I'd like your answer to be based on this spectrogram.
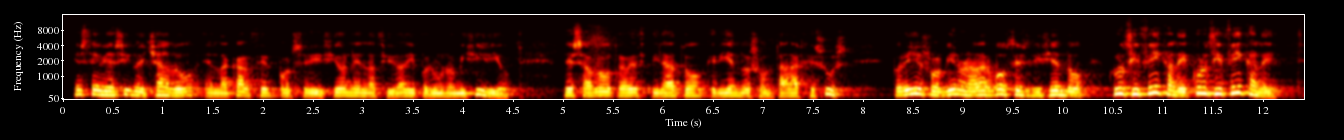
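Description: Male preacher reading scripture, measured and emphatic, slightly high voice, echoey room. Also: mellow. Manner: reads scripture slowly, stressing the crowd's cries. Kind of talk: sermon with Bible reading.

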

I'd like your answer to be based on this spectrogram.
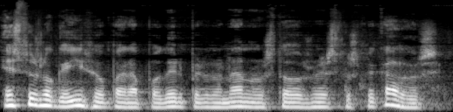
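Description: A man preaching a sermon, reading Bible passages aloud and rising louder on the quoted cries of the crowd. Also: mid-range voice, fairly quick.

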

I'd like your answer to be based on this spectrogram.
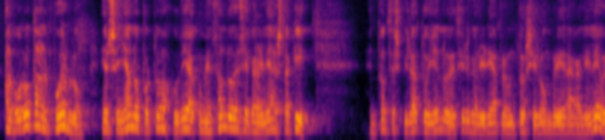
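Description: A man reading Bible passages aloud in a measured way, raising his voice on the quoted cries. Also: mid-range voice, a little mellow. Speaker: scripture reader.

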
